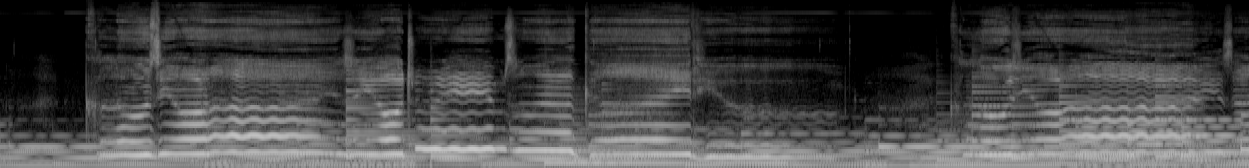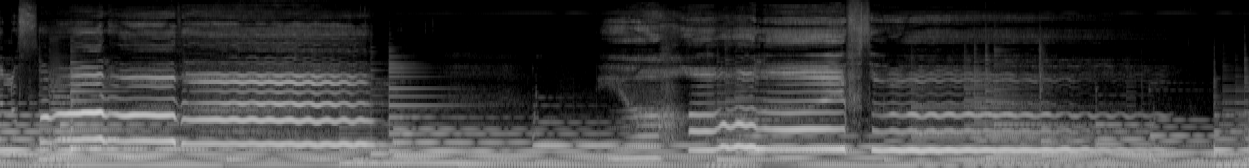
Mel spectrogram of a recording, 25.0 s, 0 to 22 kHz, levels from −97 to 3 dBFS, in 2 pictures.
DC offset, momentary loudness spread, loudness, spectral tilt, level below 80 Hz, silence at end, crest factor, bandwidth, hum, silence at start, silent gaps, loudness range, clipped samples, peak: under 0.1%; 11 LU; -27 LUFS; -6.5 dB/octave; -48 dBFS; 0 s; 16 dB; 17 kHz; none; 0 s; none; 7 LU; under 0.1%; -10 dBFS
